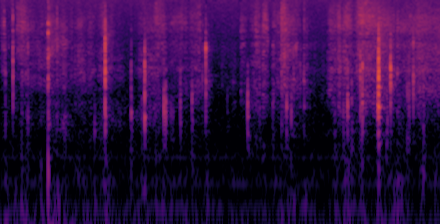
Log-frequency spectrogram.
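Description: A white and pink printed Victoria's Secret paper shopping bag with rope handles, medium-sized, hollow and empty, lies folded on a red textured mat and is handled, crinkled and tapped with fingertips and short painted nails. Quick, dry crinkles and sharp papery taps with bright edges sound over a steady low background hum, each dying away almost at once.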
